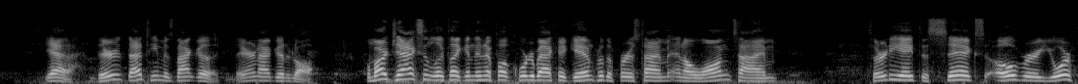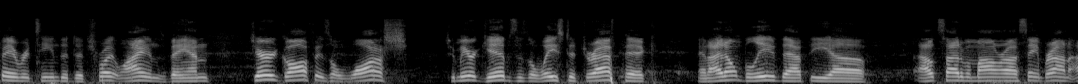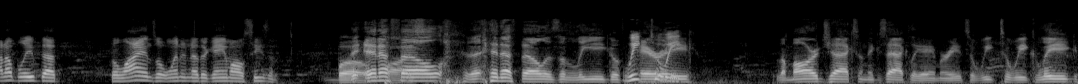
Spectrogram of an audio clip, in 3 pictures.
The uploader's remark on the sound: live from Howies Sports Page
